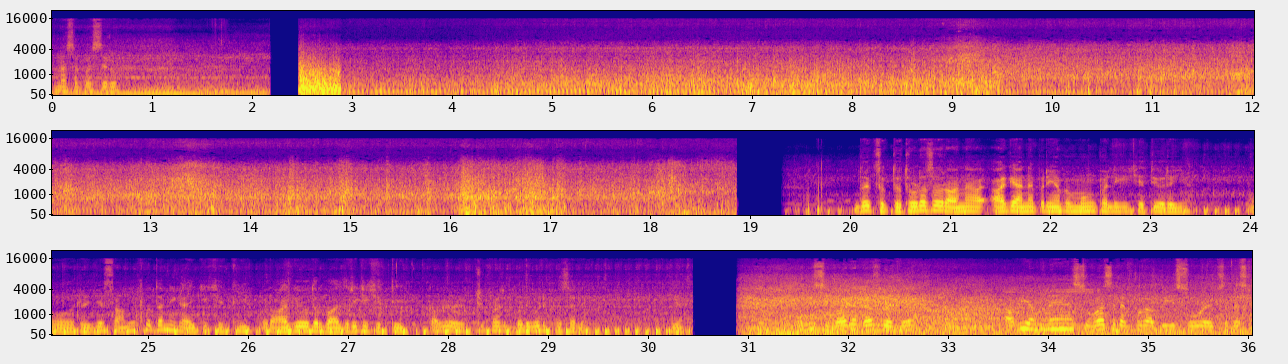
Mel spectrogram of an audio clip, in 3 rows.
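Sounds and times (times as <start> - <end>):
motorcycle road noise: 0.0 - 36.0.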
